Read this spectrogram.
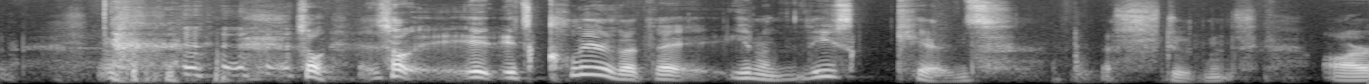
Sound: laugh

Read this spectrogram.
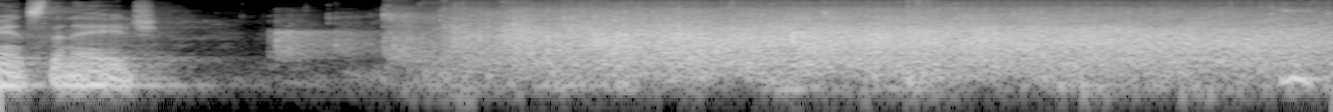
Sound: applause

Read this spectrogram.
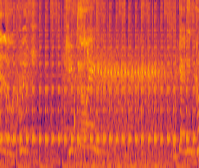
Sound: drone laser blasts

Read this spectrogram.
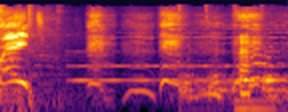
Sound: panting

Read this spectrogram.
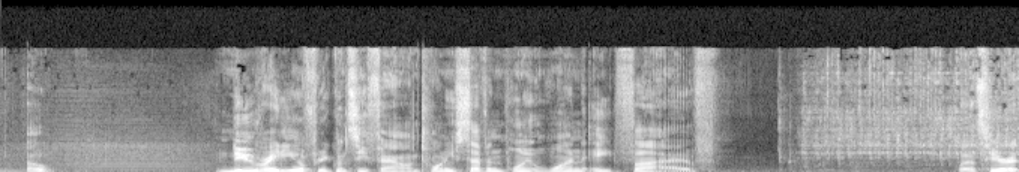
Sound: radio static; radio cranking

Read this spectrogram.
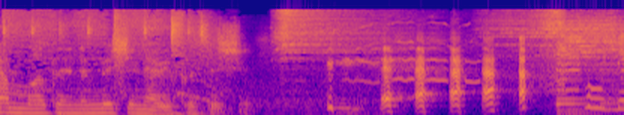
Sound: laughs

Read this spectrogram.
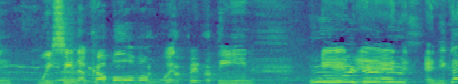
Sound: host laughs

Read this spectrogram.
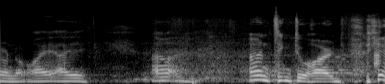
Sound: laughter

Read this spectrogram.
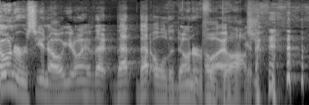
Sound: laughs

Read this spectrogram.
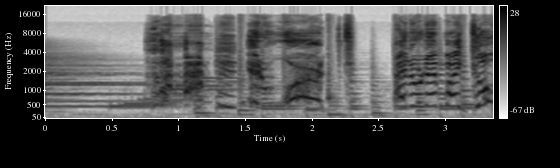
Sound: laughs

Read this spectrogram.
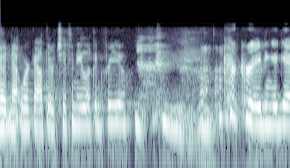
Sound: board laughing

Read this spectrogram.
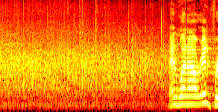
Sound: applause

